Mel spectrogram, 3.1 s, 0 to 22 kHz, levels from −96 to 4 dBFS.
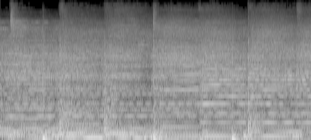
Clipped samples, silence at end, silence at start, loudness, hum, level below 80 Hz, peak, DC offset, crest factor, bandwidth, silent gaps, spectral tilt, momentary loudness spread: under 0.1%; 0 s; 0 s; -15 LUFS; none; -26 dBFS; 0 dBFS; under 0.1%; 16 dB; 19.5 kHz; none; -4 dB/octave; 1 LU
